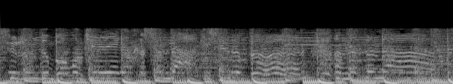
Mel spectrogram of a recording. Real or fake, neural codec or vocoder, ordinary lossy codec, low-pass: real; none; none; 5.4 kHz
